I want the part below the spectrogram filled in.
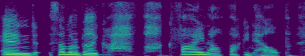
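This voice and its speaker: A woman with an American accent and a fairly high pitch talks at a moderate pace, her voice sounding dry and close with no echo on a very clean recording with a silent background. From New England. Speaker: livestream co-host. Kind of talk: casual chat. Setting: live stream.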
